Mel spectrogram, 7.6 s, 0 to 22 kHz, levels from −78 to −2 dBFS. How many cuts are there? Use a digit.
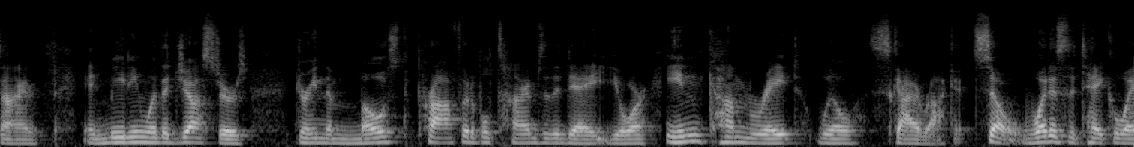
1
